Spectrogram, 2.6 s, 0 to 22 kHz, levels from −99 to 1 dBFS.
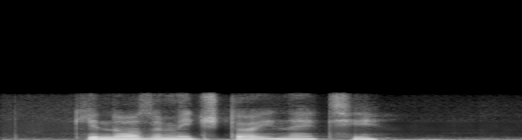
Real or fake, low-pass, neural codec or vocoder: fake; 7.2 kHz; codec, 24 kHz, 1.2 kbps, DualCodec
